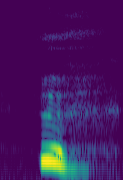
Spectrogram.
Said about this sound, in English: Great yawn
